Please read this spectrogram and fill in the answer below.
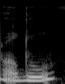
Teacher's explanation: اس کے بعد عین کو ٹچ کریں گے فَأَعْرَضُ رَو ہیوی اور ضاد زبان کی سائڈ سے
